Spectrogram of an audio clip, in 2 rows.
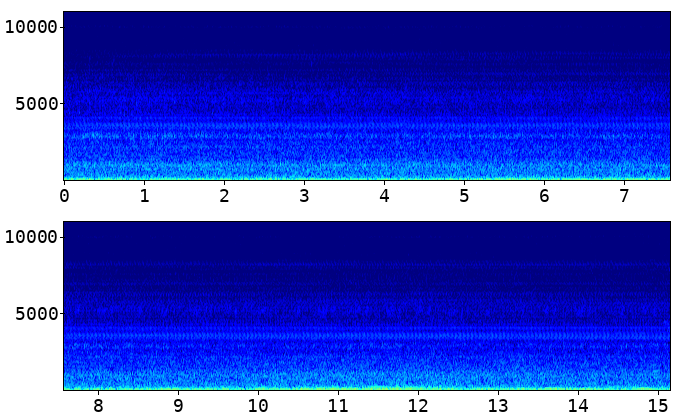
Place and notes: Rijeka, Croatia, Railway Station - Maneuver Locomotive
23 July 2008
